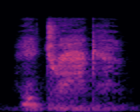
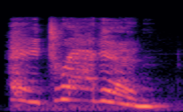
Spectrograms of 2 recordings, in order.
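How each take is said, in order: First: It is whispered very softly. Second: It is shouted as loud as possible.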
